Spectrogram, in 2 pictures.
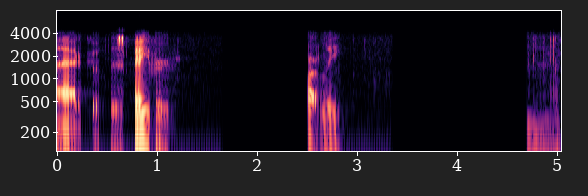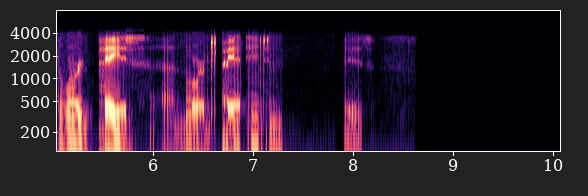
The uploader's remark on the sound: Although the audio is wavy over voip, i like it.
